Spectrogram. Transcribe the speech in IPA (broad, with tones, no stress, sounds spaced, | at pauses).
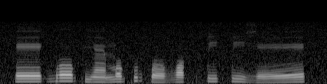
eː˧ ɡ͡b oː˦ k j ɛ̃˨ m o˧ kʷ ə˦ k͡p o˨ v ɔ˧ k k͡p i˦ k͡p i˦˨ ɣ eː˨˦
